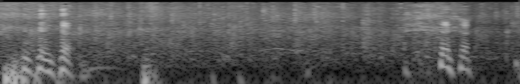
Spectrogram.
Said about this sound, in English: So just kind of a round of applause for our eldership team as well.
